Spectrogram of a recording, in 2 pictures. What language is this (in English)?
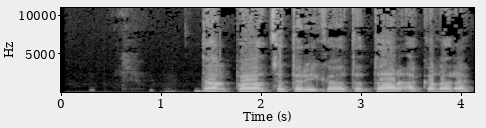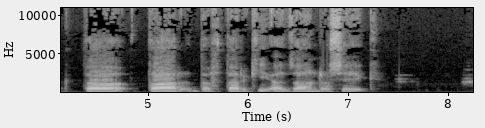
Ormuri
